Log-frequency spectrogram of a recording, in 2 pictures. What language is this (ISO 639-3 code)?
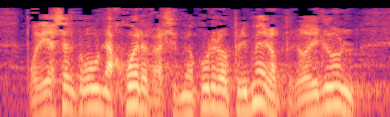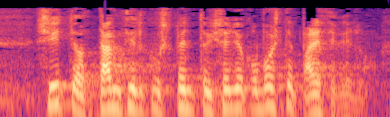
spa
